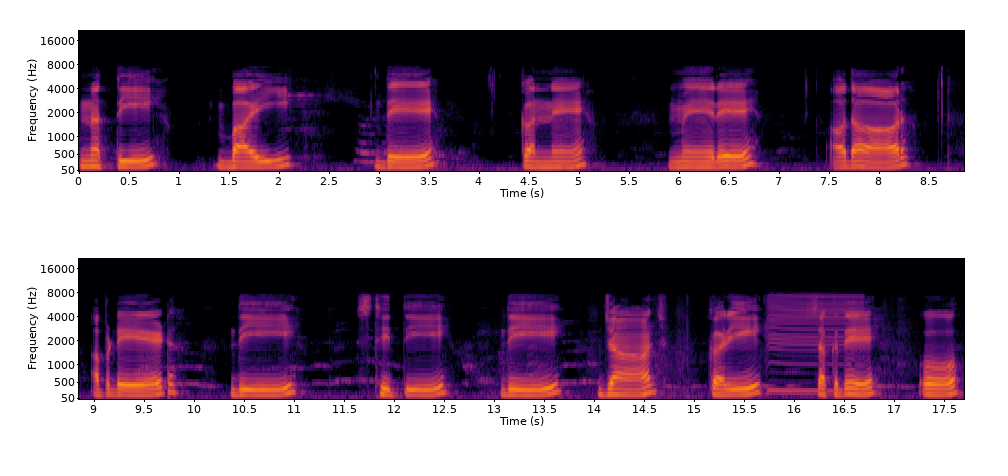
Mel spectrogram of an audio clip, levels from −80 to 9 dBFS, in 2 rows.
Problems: none marked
